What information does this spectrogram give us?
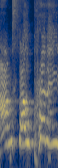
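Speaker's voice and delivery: put-on very high, loud, tipsy girl's drunken squeal. Retelling what another girl said: imitating a drunk girl. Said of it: "drunk as fuck".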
